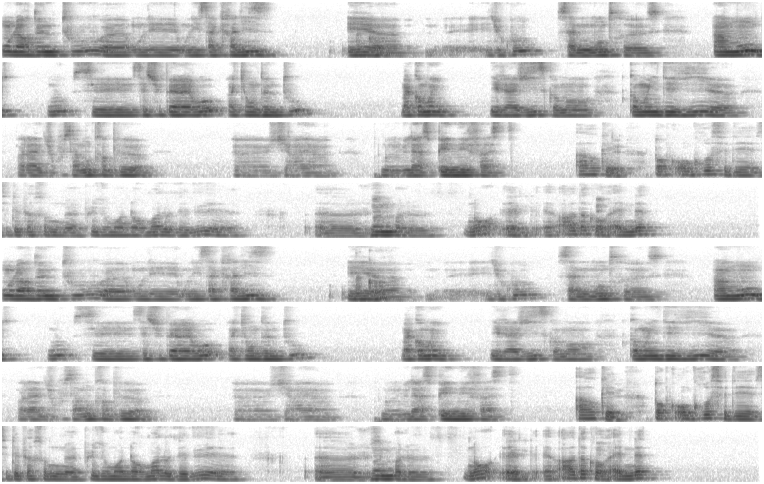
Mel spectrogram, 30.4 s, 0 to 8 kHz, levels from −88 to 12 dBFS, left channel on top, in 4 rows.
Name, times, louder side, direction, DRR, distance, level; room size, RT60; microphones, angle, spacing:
voice 1, 0.0-2.7 3.5-4.0 4.2-6.6 7.1-7.7 8.1-10.7 11.6-12.2 12.5-13.6 13.9-15.0 15.4-16.7 17.5-18.5 19.0-20.2 21.3-21.4 26.5-26.9 28.7-28.8, left 1 dB, 40° left, 0.4 m, -24 dB
voice 2, 3.4-3.9 20.9-25.2 25.9-27.1 27.4-29.2, right 4 dB, 70° right, 0.4 m, -27 dB
2.9 x 2.4 x 3.0 m
head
